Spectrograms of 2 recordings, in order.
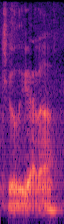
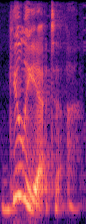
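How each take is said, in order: First: Giulietta with a soft "zh" start, "zhee-lee-etta"; Italian pronunciation. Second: Giulietta said with a hard G, "gih-lee-etta"; American pronunciation. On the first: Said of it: "it's actually pronounced like". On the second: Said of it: "In my American accent, I would pronounce this". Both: Shown as a demonstration.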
